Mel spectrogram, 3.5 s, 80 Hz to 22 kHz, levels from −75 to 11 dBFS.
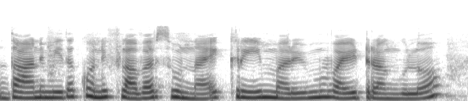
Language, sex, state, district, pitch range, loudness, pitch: Telugu, female, Telangana, Mahabubabad, 205-240 Hz, -13 LUFS, 225 Hz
